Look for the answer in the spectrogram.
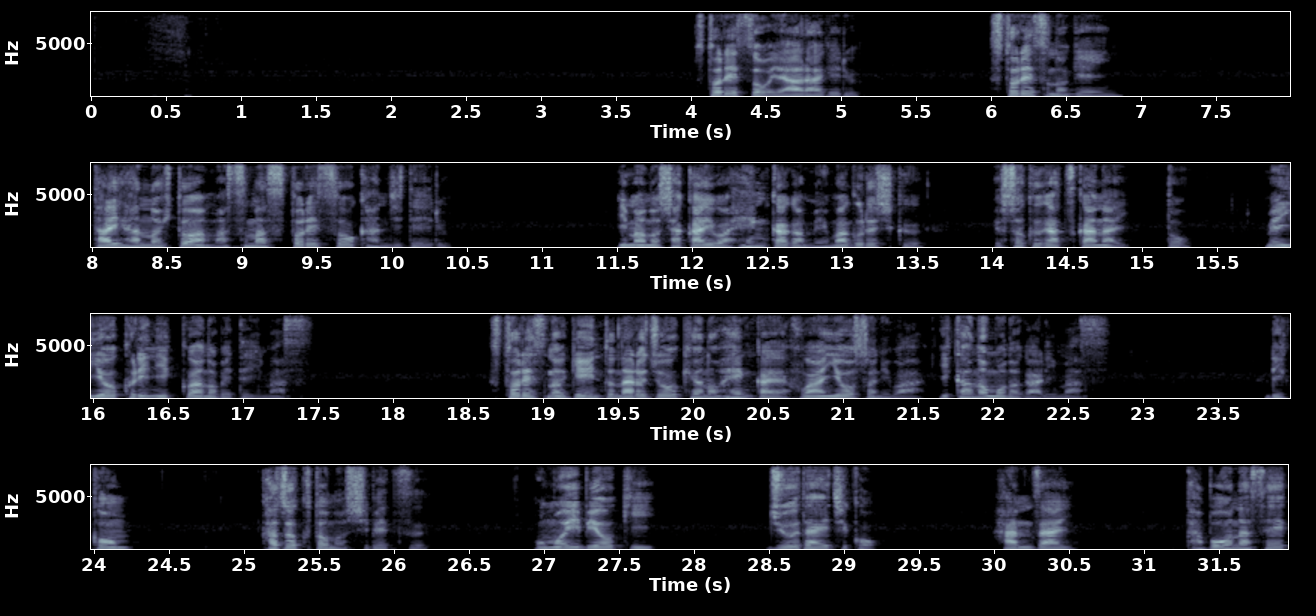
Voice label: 日语男 外语 160每分

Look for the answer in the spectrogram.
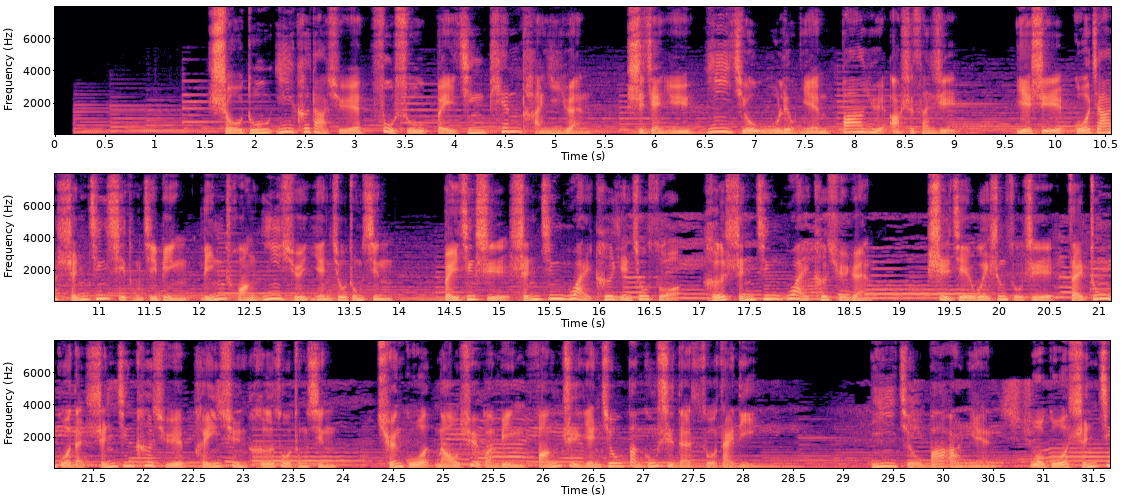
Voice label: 男国 专题 医院 沉稳; 天坛医院

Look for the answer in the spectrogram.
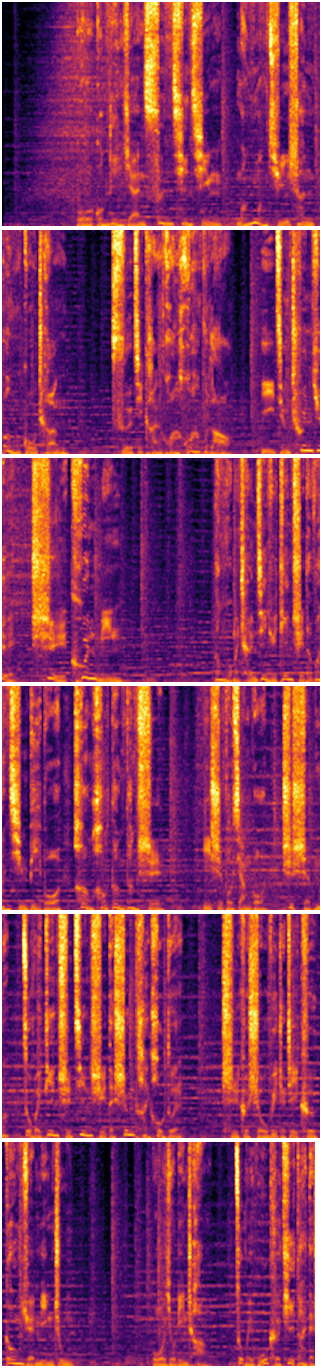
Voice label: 专题 汇报 林场 大气, 男; 昆明市西山林场

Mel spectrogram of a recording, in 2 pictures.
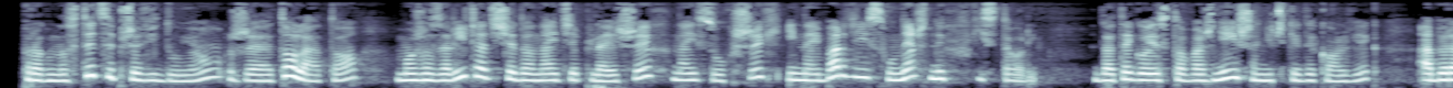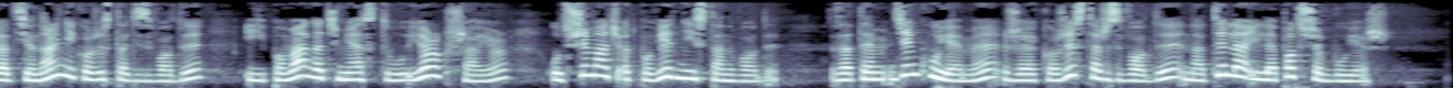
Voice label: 波兰语女, 外语, 小语种, 自然

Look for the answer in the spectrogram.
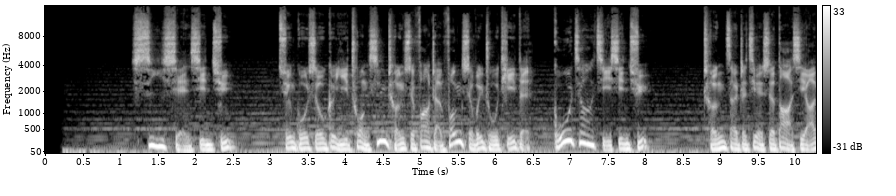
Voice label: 专题 政府 形象片, 男国; 陕西省西咸新区形象片

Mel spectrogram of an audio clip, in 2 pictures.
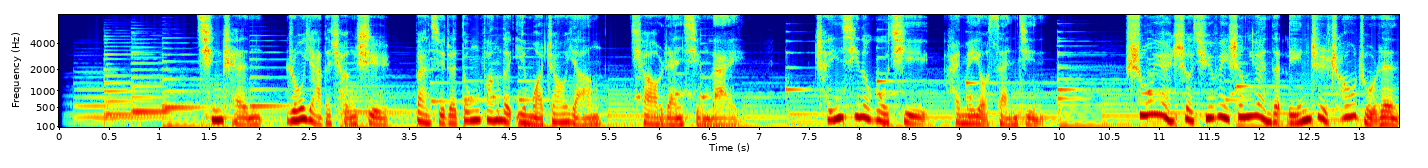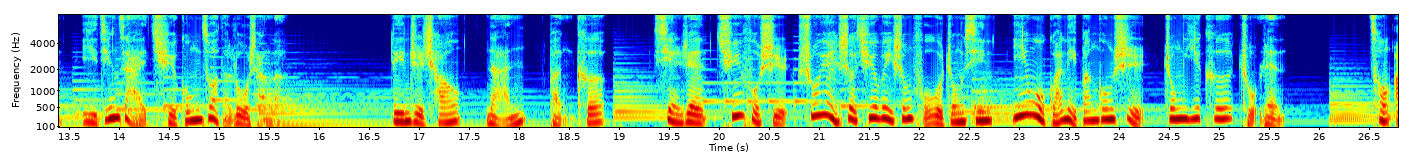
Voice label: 女 专题 人物 医生; 林医生

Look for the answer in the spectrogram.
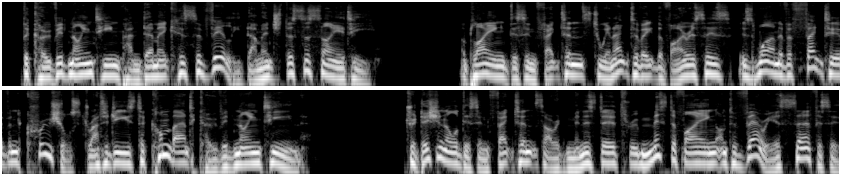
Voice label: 外籍男英 外语 英式英语 新样 磁性

